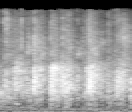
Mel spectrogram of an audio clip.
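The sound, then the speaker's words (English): A short burst of applause for the Lord: a dense, crackling wash of many hands clapping at once, swelling slightly a few times, moderately loud, with no voices over it. “Yes, I applaud the Lord too.”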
